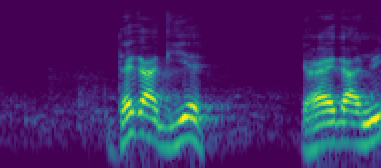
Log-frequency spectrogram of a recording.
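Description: An elderly man speaks firmly.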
